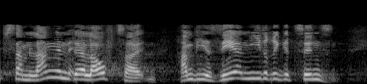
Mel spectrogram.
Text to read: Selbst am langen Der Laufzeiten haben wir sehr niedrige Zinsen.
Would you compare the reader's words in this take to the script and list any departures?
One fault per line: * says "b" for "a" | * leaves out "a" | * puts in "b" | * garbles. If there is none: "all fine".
all fine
